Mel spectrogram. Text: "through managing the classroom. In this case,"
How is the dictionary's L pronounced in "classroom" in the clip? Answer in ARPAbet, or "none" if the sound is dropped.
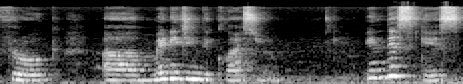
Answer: L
